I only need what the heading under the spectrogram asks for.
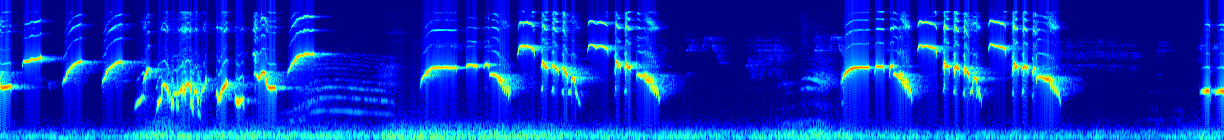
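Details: Provoking whistles and chatter (kretekan) of a White-rumped shama: high rising whistles and arched downward-sweeping notes mixed with scratchy chatter in three bouts, with quiet stretches between them.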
